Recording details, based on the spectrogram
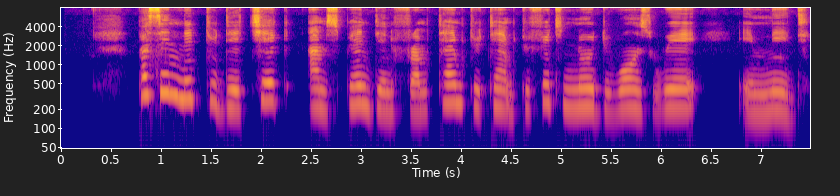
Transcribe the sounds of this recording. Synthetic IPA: pɛsɔ̃nːid̚tʰudet͡ʃɛkʔãɪ̃mspɛ̃ndĩŋfɹɔ̃mtʰãɪ̃mtʰutʰãɪ̃mtufitnodəwɔ̃nswe | ḭ̃mnid

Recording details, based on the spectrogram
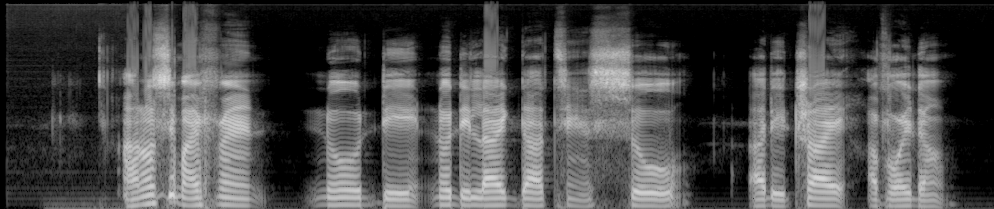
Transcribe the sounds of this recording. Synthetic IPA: aɪdõntsimaɪfɹɛ̃nd | nodenodelaɪk̚dattɪ̃ŋso | ʔaɪdetʰɹaɪavɔɪdɛ̃m

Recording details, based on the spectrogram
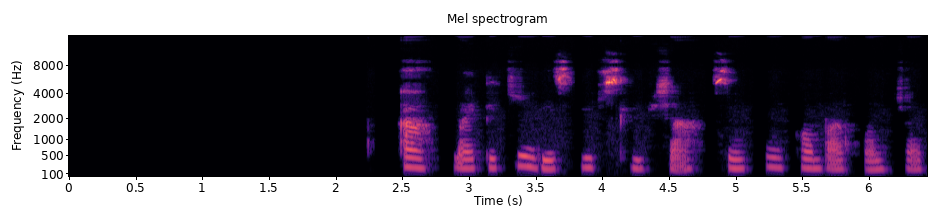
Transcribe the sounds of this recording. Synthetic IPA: ʔamajpikʰĩndeslipslipʃa̰sĩntĩnkɔ̃mba̰kfɹɔ̃mt͡ʃɛt͡ʃ

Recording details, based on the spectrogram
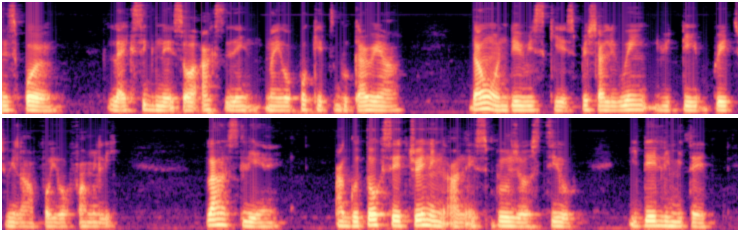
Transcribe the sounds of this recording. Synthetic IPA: ĩspɔɪl | laɪksiɡnɛtsɔʔaksidɛ̃ntnajɔpɔkɛtɡokaɹiãn | dawɔ̃ndeɹiskiɛspɛʃaliwɛ̃njudebɹetwĩnafɔjɔfamili | lastliɛ̃ | aɡotɔksetɹẽnĩŋã̰nɛ̰ksploʒɔstʰil | idelimitɛd̚

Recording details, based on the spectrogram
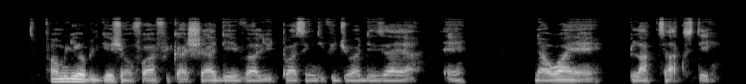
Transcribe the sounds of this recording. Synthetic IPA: familiɔbliɡeʃɔ̃nfɔafɹika̰ʃadevaljud̚pʰasĩndivid͡ʒualdizaja | ɛ̃ | nawaɛ̃ | b̥lak̚tʰa̰ksde

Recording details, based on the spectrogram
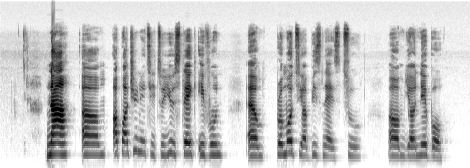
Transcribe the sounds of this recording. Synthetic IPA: na | mɔpɔtjunititujustekivũn | m | pɹomotjɔbiznɛstʰu | mjɔnebɔ

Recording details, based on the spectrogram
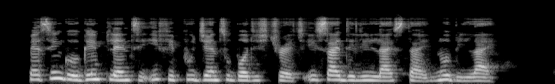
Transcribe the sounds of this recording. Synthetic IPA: pɛsĩnɡoɡẽnplɛ̃ntiʔifiput̚d͡ʒɛ̃ntlubɔdistɹɛt͡ʃḭ̃nsaɪdelilaɪfstaɪlnobilaɪ

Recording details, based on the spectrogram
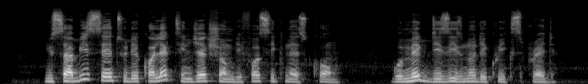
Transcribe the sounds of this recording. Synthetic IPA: jusabisetʰudekʰɔlɛk̚tĩnd͡ʒɛkʃɔ̃nbifɔsiknɛskʰɔ̃m | ɡomek̚diziznɔdekwikspɹɛd

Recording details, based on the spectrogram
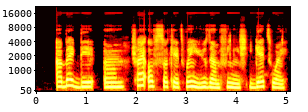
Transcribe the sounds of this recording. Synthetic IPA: ʔabɛk̚de | ʌmtʰɹaɪʔɔfsɔkʰɛtwɛ̃njujuzãmfiniʃiɡɛtwaɪ

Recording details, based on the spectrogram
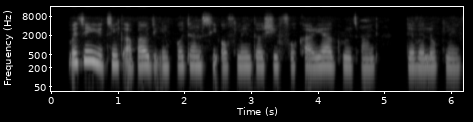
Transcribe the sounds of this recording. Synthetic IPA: wetĩnjuθĩŋkʰa̰baʊt̚diʔĩmpʰɔtãnsiʔɔvmɛ̃ntɔʃipfɔkʰaɹiaɡɹotãn | d̥ɛvɛlɔpmɛ̃nt

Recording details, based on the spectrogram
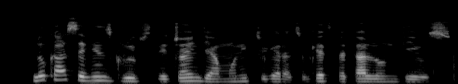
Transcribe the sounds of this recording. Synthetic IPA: lokalsevĩns̬ɡɹupsded͡ʒɔ̃ɪ̃ndɛamɔ̃nitʰuɡɛdatuɡɛtb̥ɛtalõndils

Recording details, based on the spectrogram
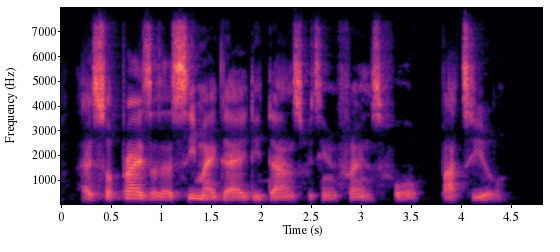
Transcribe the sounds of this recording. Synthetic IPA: aɪsəpɹaɪzðataɪsimaɪɡaɪdidãnswiðĩmfɹɛ̃ndsfɔ | patʰio

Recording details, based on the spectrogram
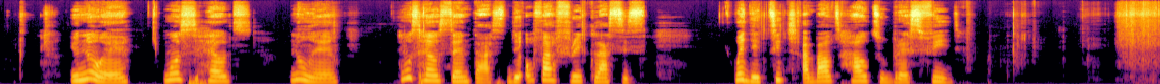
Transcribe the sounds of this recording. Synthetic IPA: junowɛ | mosɛ | noɛ | mosthɛlθsɛ̃ntasdeʔɔfafɹiklasis | wedetʰit͡ʃabaʊthawtubɹɛsfid

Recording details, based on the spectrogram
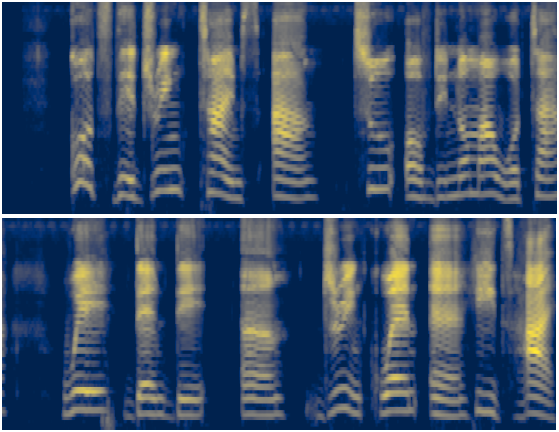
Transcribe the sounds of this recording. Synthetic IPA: ɡ̥otsdedɹĩŋk̚tʰãɪ̃ms | an | tʰuɔfdinɔmalwɔta | wedɛ̃mde | dɹĩŋkwɛ̃nhithaɪ

